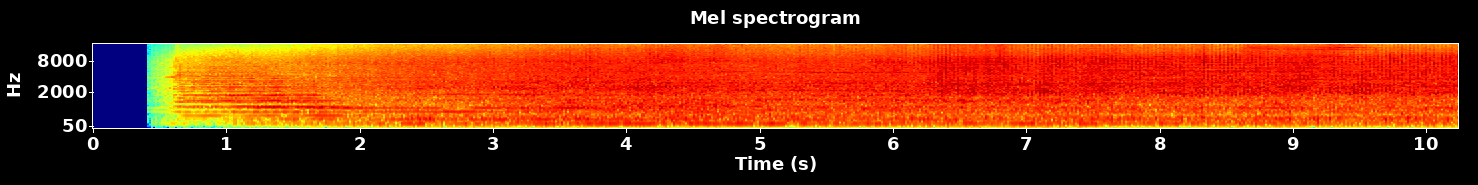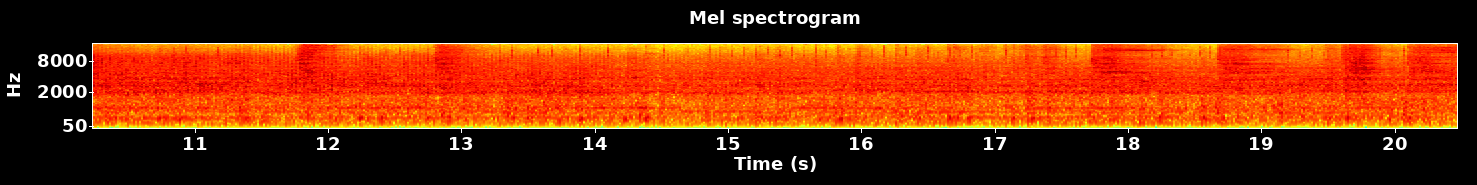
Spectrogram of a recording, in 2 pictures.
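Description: CC 206 diesel-electric locomotive hauling the Gajayana passenger train sounds its horn for the first several seconds. Its coaches then roll steadily past close by, with wheel-on-rail clatter and a few sharp clicks in the second half.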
